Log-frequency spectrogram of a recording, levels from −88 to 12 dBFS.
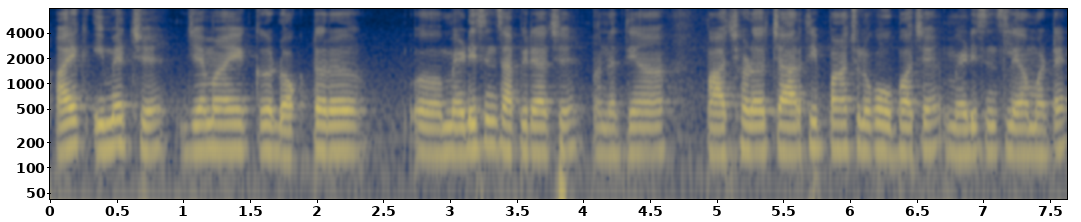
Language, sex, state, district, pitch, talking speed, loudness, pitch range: Gujarati, male, Gujarat, Gandhinagar, 160 Hz, 190 wpm, -16 LUFS, 155-165 Hz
